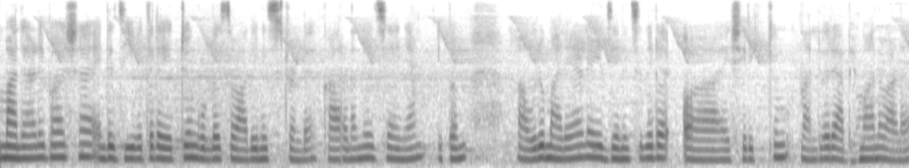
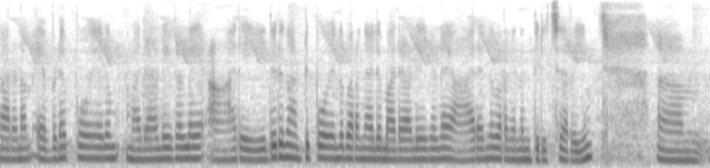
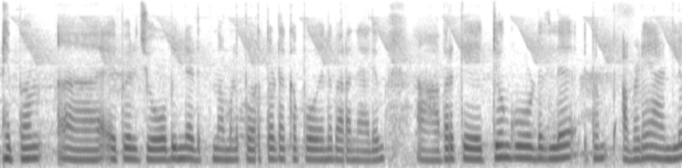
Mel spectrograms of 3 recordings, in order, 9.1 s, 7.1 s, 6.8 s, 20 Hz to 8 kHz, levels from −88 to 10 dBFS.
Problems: background sounds at intervals, low volume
